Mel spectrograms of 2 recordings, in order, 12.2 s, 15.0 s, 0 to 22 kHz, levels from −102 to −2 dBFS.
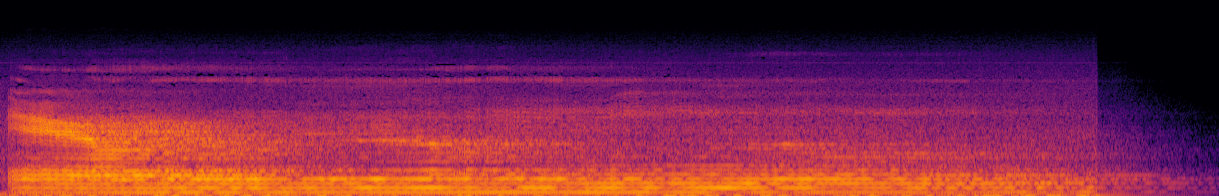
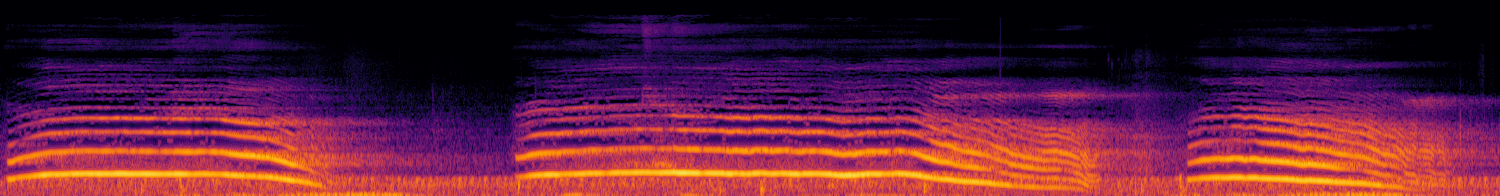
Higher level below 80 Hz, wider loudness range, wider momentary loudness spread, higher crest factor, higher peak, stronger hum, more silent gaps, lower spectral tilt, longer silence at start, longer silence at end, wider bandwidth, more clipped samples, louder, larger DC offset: about the same, -42 dBFS vs -38 dBFS; about the same, 8 LU vs 7 LU; second, 10 LU vs 21 LU; about the same, 18 dB vs 14 dB; about the same, -8 dBFS vs -6 dBFS; neither; neither; about the same, -9 dB/octave vs -9.5 dB/octave; about the same, 0 s vs 0.05 s; first, 0.5 s vs 0 s; first, 7.2 kHz vs 3.9 kHz; neither; second, -26 LUFS vs -19 LUFS; neither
